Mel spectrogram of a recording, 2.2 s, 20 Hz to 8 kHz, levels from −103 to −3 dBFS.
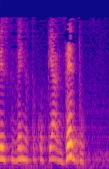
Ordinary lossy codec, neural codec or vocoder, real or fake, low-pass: MP3, 24 kbps; codec, 24 kHz, 0.9 kbps, DualCodec; fake; 7.2 kHz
